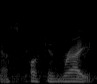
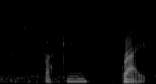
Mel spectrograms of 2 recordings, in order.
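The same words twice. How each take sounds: First: Said in the usual way. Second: Slow gravelly-free whisper. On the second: Acted. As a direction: whisper it slowly. Whispered repeat, grumpy old man bit.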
